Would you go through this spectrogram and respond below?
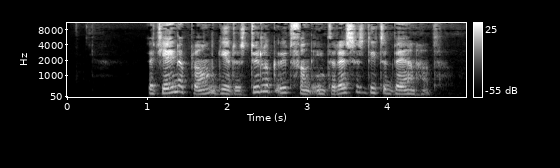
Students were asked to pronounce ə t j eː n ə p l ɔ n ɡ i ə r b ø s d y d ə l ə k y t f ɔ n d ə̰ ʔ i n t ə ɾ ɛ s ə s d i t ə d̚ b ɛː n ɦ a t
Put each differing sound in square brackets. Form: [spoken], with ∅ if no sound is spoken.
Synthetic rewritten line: ə t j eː n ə p l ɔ n ɡ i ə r [d] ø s d y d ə l ə k y t f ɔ n d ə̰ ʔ i n t ə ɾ ɛ s ə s d i t ə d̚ b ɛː n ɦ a t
